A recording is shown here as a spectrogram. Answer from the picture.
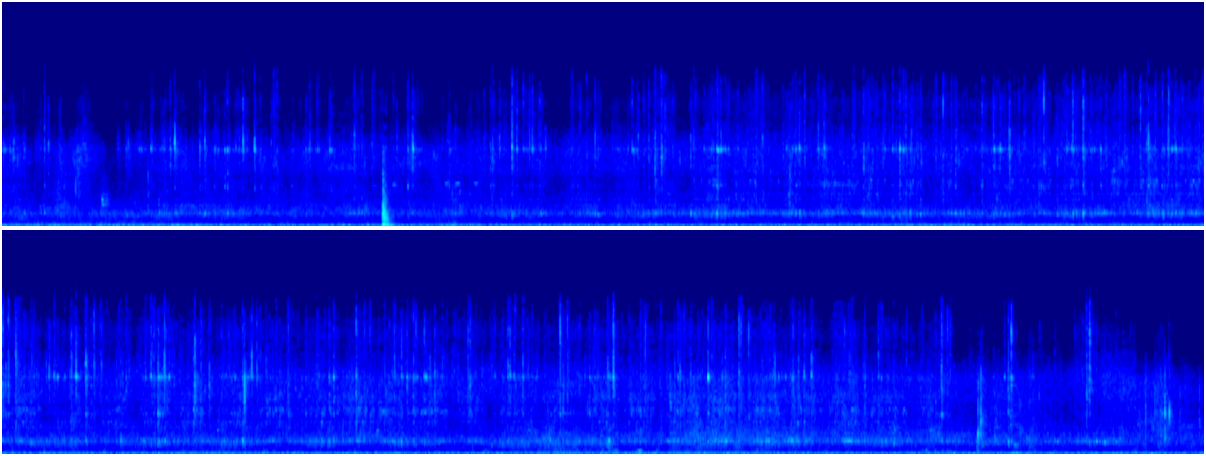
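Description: Steady low mechanical drone, like a running engine or generator, holding an even level throughout, with one light click about five seconds in.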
